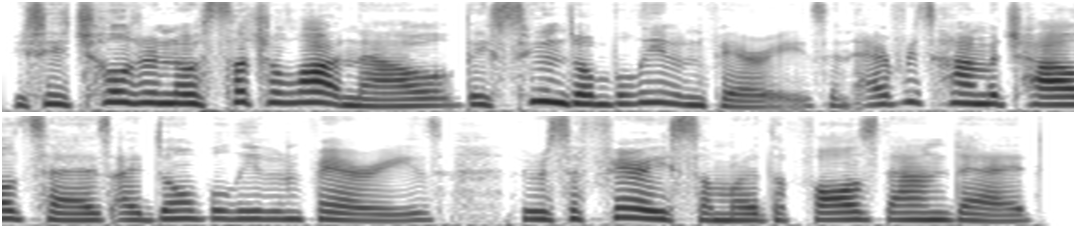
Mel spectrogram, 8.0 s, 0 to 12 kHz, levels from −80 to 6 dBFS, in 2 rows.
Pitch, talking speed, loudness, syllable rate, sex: 240 Hz, 255 wpm, -18 LUFS, 6.3 syllables/s, female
